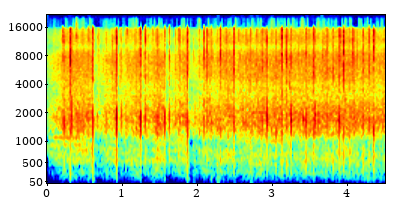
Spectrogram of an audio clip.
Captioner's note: audience applauds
